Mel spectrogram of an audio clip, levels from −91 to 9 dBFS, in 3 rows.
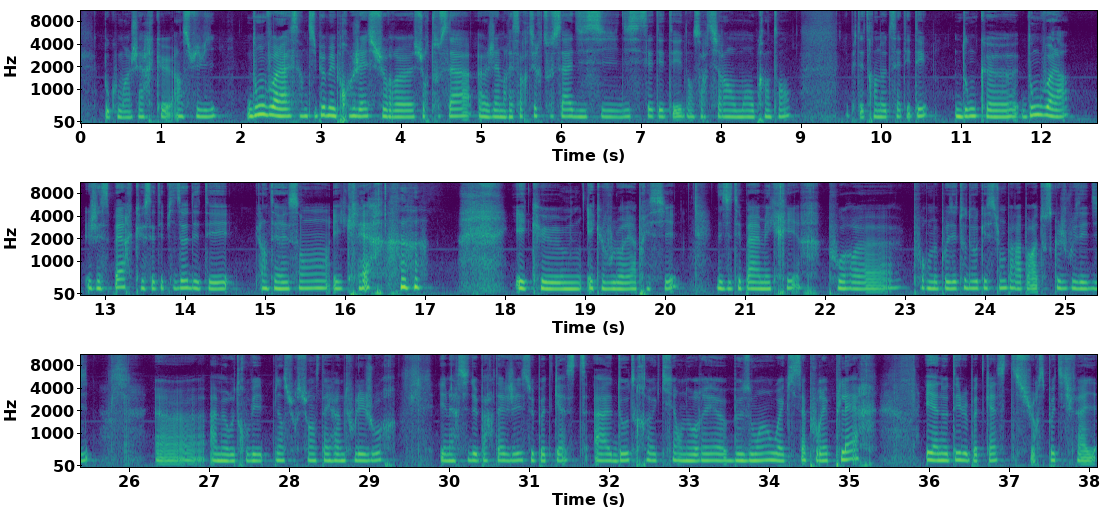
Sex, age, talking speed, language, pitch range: female, 20-39, 185 wpm, French, 190-210 Hz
